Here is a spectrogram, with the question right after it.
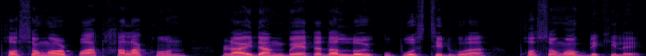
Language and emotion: Assamese, neutral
